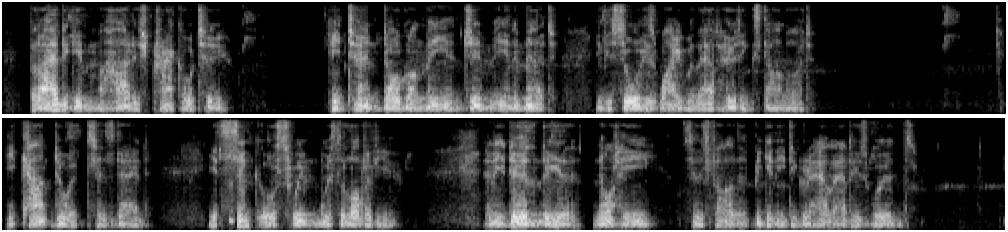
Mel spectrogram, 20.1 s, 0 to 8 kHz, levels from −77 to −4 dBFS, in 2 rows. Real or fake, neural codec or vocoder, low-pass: fake; vocoder, 22.05 kHz, 80 mel bands, HiFi-GAN; 7.2 kHz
